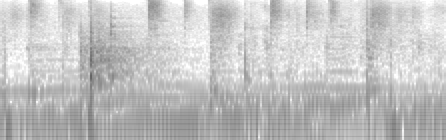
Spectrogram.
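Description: Soft background music with a few light knocks, the loudest about half a second in, from a round metal baking pan of floured meatballs being handled and shaken to coat them.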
